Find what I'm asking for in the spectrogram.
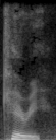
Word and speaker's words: Ceri: C-E-R-I. – Well, yeah. – If she's the same one that was on the Unview, it's pronounced Kerry.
